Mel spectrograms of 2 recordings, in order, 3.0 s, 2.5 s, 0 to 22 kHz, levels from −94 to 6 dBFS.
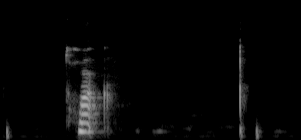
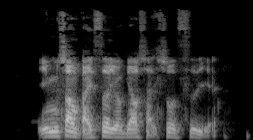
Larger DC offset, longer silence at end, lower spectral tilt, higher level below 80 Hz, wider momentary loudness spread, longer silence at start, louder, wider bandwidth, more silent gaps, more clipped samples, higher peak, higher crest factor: neither; first, 1.9 s vs 0.4 s; about the same, -5 dB/octave vs -4.5 dB/octave; second, -84 dBFS vs -72 dBFS; first, 18 LU vs 12 LU; second, 0.05 s vs 0.4 s; second, -34 LUFS vs -28 LUFS; second, 7 kHz vs 16.5 kHz; neither; neither; second, -14 dBFS vs -6 dBFS; about the same, 26 dB vs 22 dB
